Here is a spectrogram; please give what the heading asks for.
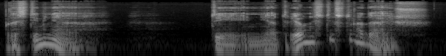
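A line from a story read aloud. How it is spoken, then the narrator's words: Quiet. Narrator (Russian): тихо сказала Маргелена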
